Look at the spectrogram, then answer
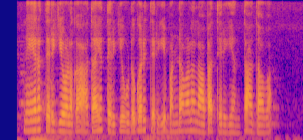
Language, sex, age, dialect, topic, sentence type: Kannada, female, 25-30, Dharwad Kannada, banking, statement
